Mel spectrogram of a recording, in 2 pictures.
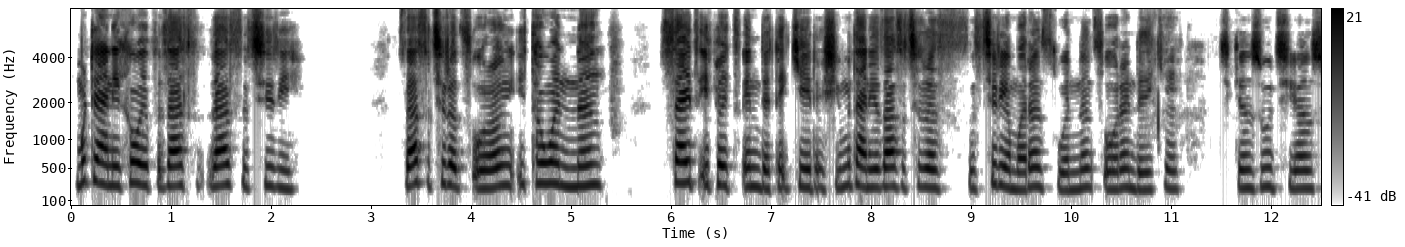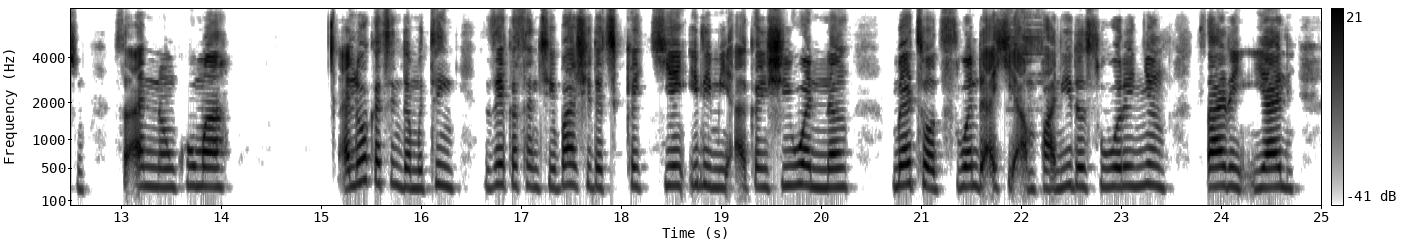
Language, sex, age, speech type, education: Hausa, female, 15-29, spontaneous, tertiary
